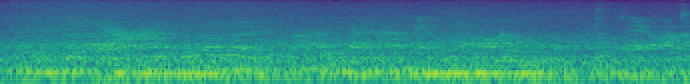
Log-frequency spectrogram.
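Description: A steady low mechanical hum with indistinct voices in the background.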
